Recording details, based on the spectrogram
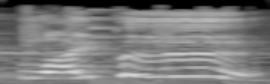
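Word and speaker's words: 와이프: The number four is "WA IH PEU" It comes from the English word "wife", but the pronunciation is a little different from the English one.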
